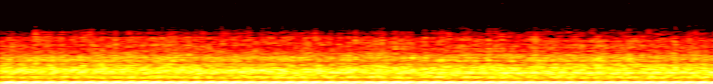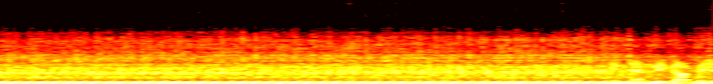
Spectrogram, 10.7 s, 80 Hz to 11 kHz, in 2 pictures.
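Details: Mahindra Scorpio S9 BS-6 diesel with crank-no-start trouble, DTCs P065100 and P246300, and a suspect differential pressure sensor with tampered wiring. Steady idle with a loud, regular clatter over a hard drone; excessive engine noise, cause unconfirmed.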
